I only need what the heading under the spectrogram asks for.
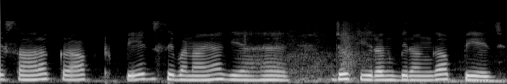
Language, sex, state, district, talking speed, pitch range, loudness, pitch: Hindi, female, Jharkhand, Garhwa, 155 wpm, 200-225 Hz, -15 LUFS, 210 Hz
